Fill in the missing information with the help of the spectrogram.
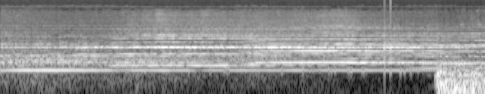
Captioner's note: wind blowing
